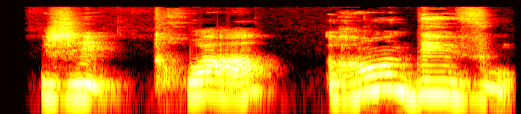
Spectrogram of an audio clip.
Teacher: We do not pronounce the S at 3.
